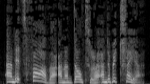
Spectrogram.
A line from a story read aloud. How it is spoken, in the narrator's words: I snapped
